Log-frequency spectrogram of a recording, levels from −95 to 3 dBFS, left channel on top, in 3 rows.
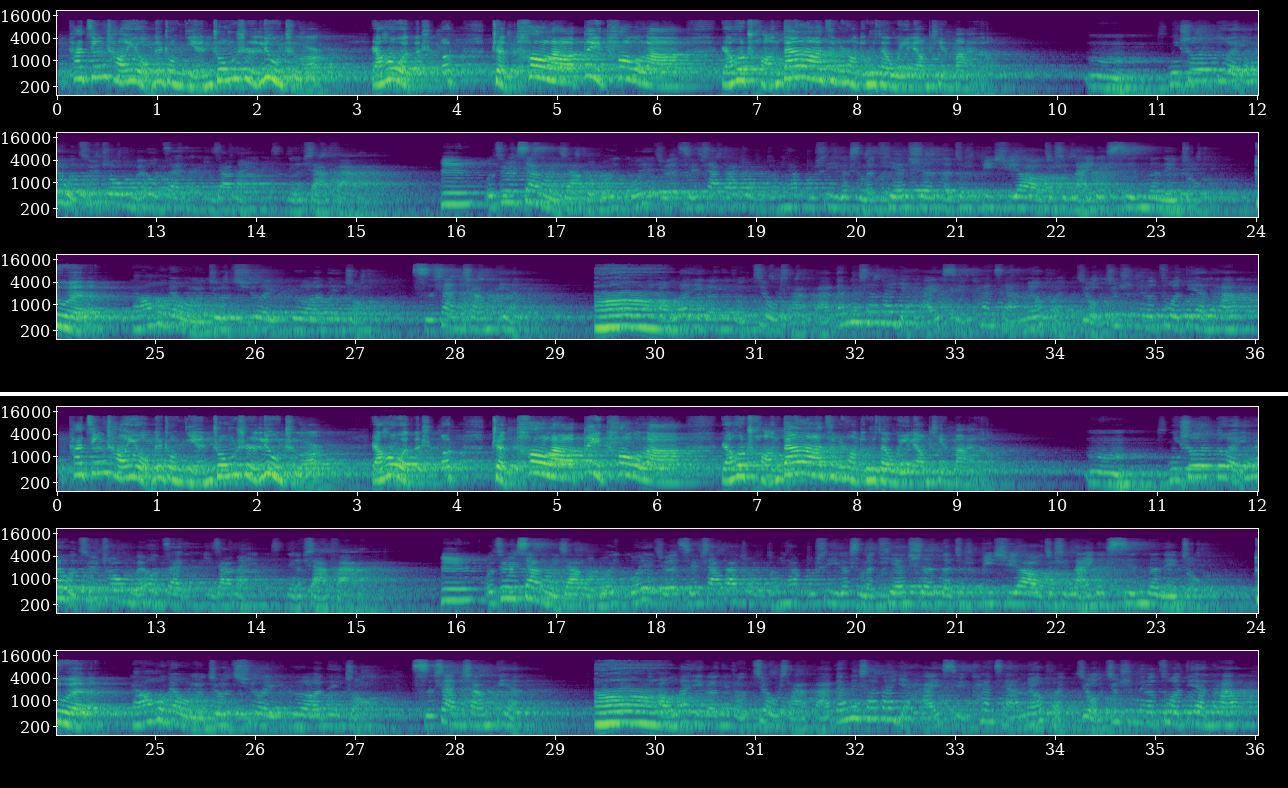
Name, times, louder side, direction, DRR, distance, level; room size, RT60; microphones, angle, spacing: voice 1, 0.1-2.7 3.1-9.4 15.8-16.2 24.0-24.5 29.4-30.2, right 1 dB, 10° right, 5 dB, 1.6 m, -22 dB
voice 2, 3.2-3.6 10.3-10.7 11.1-14.0 14.3-15.2 16.3-23.5 24.7-27.2 27.6-28.8 30.0-35.8, right 1 dB, 45° right, -7 dB, 3.1 m, -30 dB
29.0 x 26.0 x 7.7 m, 3.0 s
head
